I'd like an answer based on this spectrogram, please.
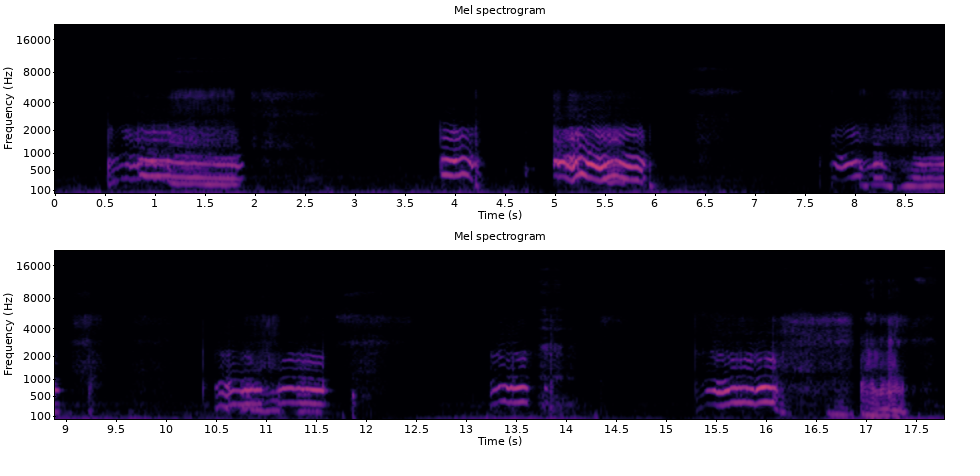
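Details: Sleeping pug snoring indoors: a series of wheezy breaths lasting one to two seconds each, with wavering whistly overtones, separated by short quiet gaps in a regular breathing rhythm.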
